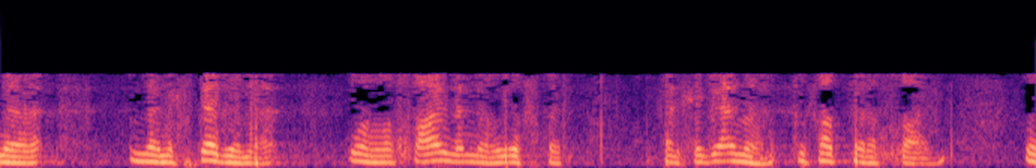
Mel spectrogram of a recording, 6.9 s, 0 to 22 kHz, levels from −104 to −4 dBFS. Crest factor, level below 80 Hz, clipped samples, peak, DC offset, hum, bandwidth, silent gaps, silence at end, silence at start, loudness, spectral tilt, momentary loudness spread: 18 dB; -54 dBFS; under 0.1%; -8 dBFS; under 0.1%; none; 3.7 kHz; none; 0 s; 0 s; -26 LUFS; -12 dB/octave; 13 LU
